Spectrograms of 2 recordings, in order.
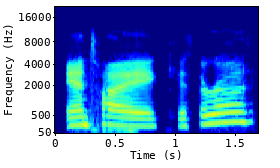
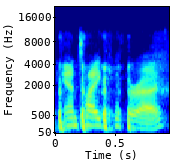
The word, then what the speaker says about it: Antikythera: So it's the Antikythera. – Right. Okay. – Yeah, I'm even looking at the pronunciation of it. Antikythera.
